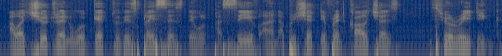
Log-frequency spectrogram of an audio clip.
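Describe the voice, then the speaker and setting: A man's voice: medium pitch, a little mellow, low-quality recording. Earnest man giving a speech. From Uganda. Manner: earnest, measured, with fillers. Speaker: speaker at a book launch. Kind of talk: public speech to an audience.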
